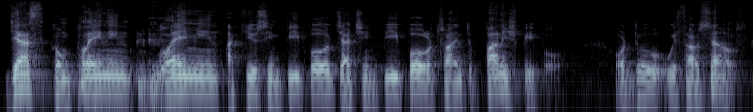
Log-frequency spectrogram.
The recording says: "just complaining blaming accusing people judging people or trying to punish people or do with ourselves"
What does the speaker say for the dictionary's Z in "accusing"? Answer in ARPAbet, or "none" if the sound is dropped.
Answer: S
